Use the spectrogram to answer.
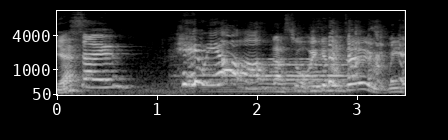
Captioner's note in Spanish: campanadas celestes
